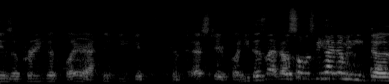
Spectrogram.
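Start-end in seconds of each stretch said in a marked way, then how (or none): 2.3-3.9 rising fast and high as the flank hits; caster's voice jumping up in excitement; excited play-by-play. Real, not acted. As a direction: call it quicker and higher as the play unfolds. Caster reacts to a surprise flank.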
